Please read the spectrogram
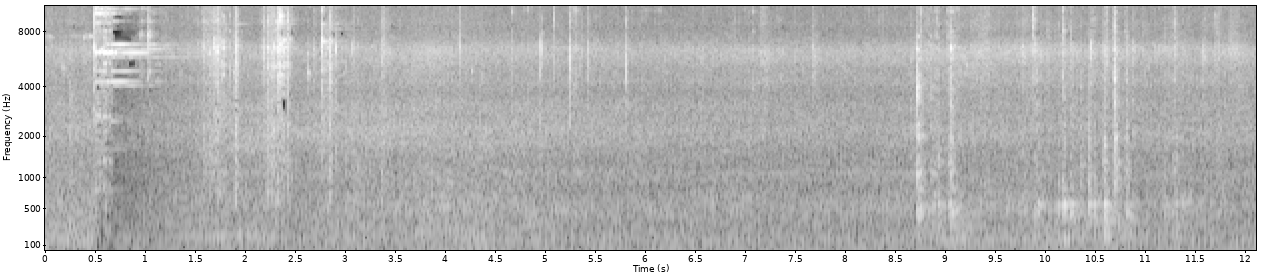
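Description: Metal-on-metal clinks from hand work on a truck's leaf spring hardware: one sharp ringing clink about half a second in, the loudest sound, then scattered lighter clicks and taps, bunched together near the end, over a steady low background hum.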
